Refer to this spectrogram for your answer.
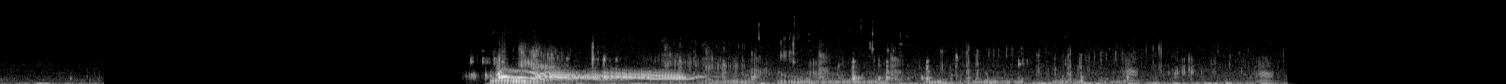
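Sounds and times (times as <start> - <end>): stomach growling: 4.6 - 12.9.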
